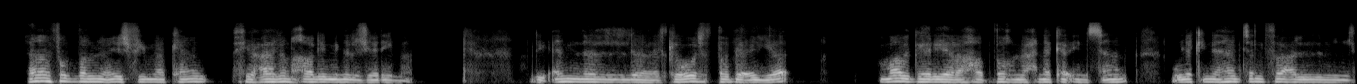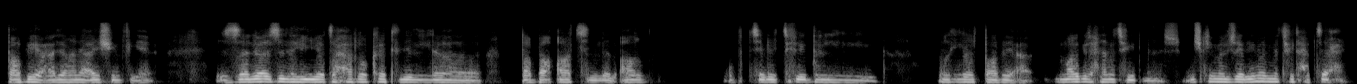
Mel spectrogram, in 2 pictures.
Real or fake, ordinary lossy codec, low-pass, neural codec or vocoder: fake; none; 7.2 kHz; codec, 16 kHz, 2 kbps, FreqCodec, smaller model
